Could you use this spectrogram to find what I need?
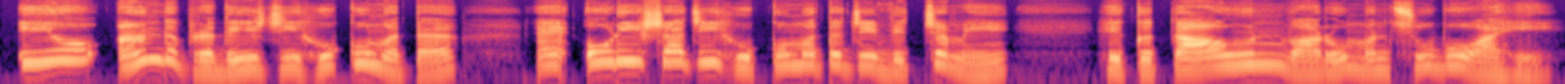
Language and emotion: Sindhi, neutral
